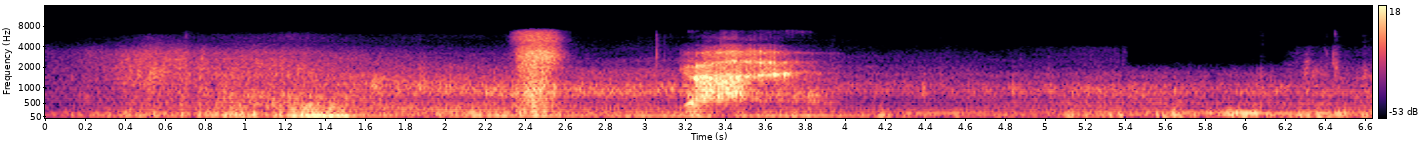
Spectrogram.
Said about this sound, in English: Sniff snort.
